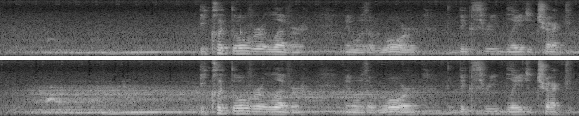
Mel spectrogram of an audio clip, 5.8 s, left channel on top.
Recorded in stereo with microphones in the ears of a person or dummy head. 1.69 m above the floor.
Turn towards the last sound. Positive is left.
turn(degrees=-20)  # may be behind; listen again after turning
